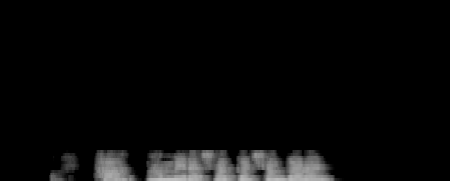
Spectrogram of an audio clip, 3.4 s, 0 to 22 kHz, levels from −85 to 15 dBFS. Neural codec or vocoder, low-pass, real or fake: none; 3.6 kHz; real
